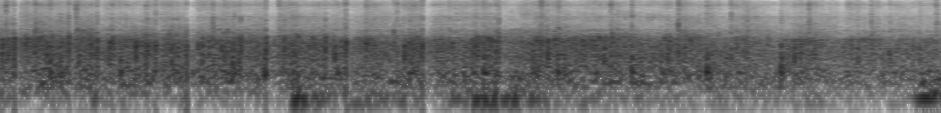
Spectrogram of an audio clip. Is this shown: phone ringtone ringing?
no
